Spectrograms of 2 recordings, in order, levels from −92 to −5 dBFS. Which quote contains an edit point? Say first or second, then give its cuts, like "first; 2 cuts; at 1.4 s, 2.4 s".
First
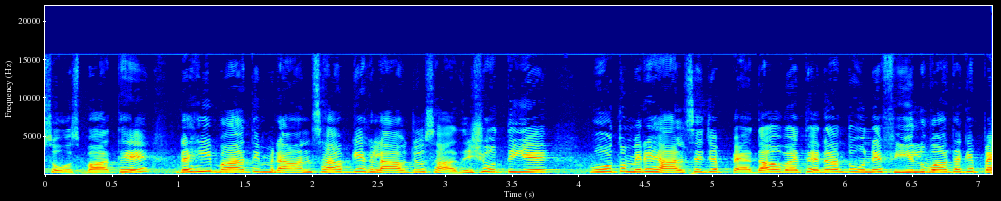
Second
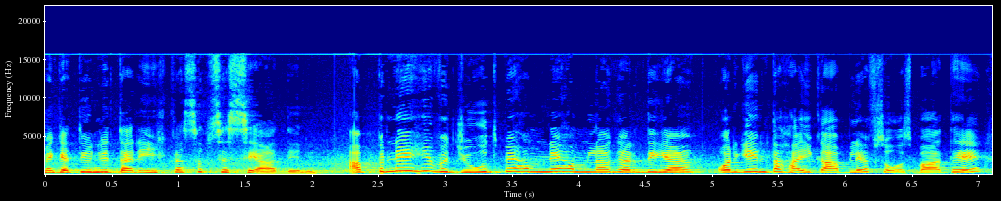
second; 2 cuts; at 2.1 s, 4.9 s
